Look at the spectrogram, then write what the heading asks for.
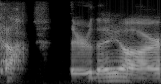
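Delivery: mimicked chuckle while talking. Retelling how he slowly turns around in the scene, acting out a chuckle while speaking. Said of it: "He just chuckles like".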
